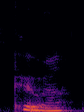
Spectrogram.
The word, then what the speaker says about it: Pua: So it's from the film Moana, and I can't pronounce the character, but I think it's Poa. Elizabeth's kind of... Poa? Elizabeth, you say it then. Pua. Pua.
